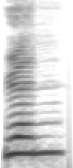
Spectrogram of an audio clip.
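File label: "ren", tone 1, pronunciation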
